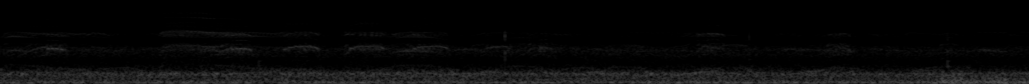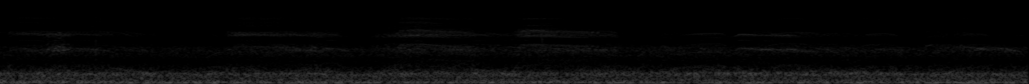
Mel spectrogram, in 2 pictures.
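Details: Nesting Black-headed gull with three chicks calls in irregular harsh squawks, some short and clipped, others longer and scratchy, over persistent low-pitched background noise.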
